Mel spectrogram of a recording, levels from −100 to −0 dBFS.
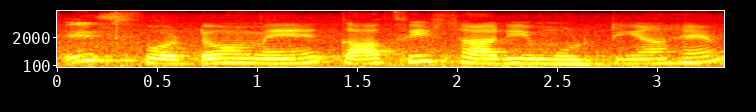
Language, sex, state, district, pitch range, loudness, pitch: Hindi, female, Haryana, Charkhi Dadri, 185-215 Hz, -15 LUFS, 195 Hz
